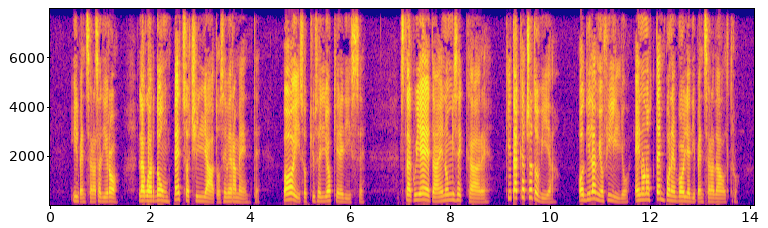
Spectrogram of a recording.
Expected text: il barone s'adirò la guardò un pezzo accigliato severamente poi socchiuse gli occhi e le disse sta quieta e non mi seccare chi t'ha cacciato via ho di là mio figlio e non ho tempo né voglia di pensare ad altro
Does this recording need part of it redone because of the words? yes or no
yes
